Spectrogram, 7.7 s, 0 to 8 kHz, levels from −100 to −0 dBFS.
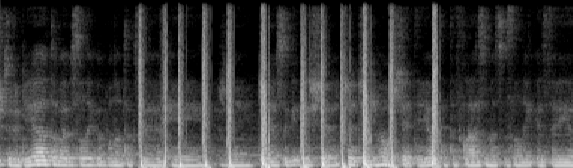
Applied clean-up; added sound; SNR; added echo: none; Scratching (performance technique); 0 dB; reverberation time 0.5 s.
